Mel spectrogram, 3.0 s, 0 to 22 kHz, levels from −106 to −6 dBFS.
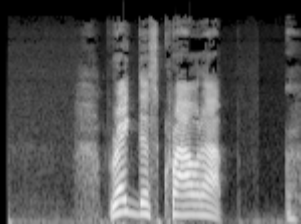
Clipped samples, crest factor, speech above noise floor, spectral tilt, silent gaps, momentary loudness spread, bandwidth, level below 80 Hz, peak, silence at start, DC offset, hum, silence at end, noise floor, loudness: under 0.1%; 18 dB; 40 dB; -4 dB/octave; none; 15 LU; 16 kHz; -48 dBFS; 0 dBFS; 0.1 s; under 0.1%; none; 0.05 s; -54 dBFS; -14 LUFS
